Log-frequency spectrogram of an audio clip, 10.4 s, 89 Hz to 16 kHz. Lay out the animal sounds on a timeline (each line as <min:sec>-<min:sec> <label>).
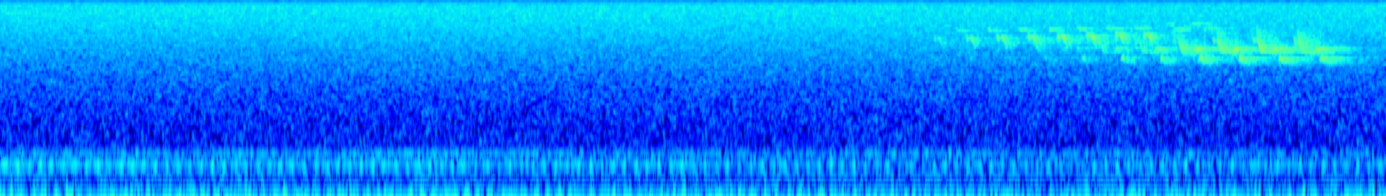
0:06.9-0:09.2 Blackburnian Warbler (Setophaga fusca)
0:08.0-0:10.4 Ovenbird (Seiurus aurocapilla)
